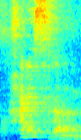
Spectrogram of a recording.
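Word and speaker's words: χάρις: 여기 은혜라는 단어는 이 원어를 제가 발음을 하자면 카리스라는 단어가 되겠습니다.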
